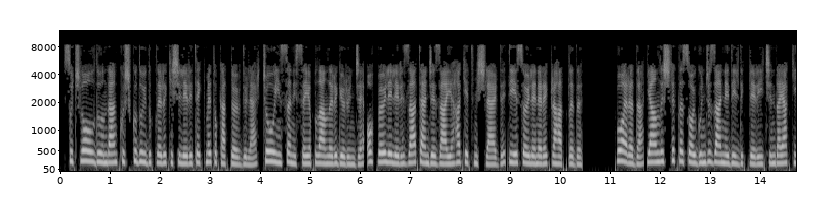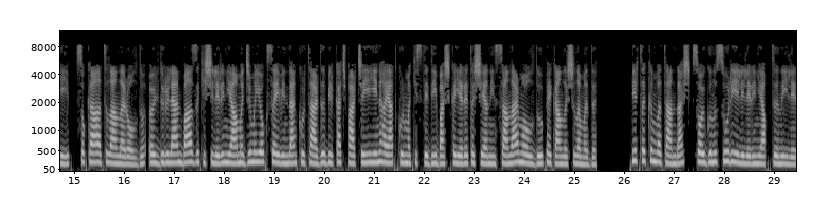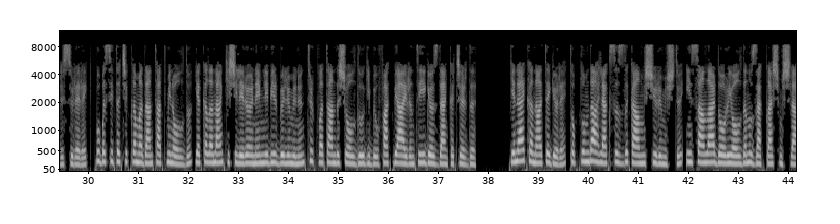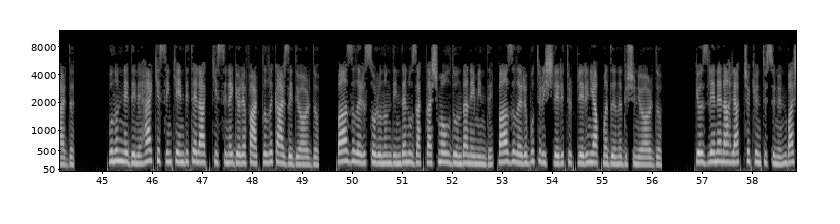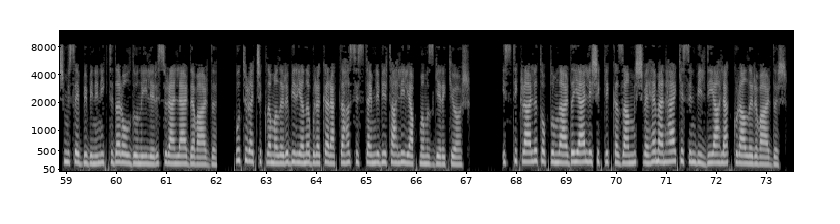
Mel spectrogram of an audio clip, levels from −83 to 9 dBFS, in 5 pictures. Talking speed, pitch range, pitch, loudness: 120 wpm, 190-225 Hz, 210 Hz, -20 LUFS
